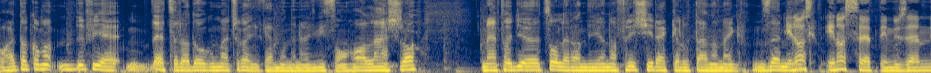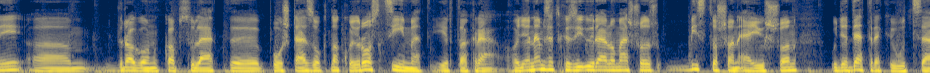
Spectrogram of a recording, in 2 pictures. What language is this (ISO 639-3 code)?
hun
